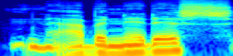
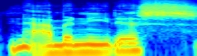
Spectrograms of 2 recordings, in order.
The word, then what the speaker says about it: Nabonidus: There is a king and his name is I want to make sure I pronounce it right. Who knows? Nabon Nab Nabonidus. Nabonitus.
